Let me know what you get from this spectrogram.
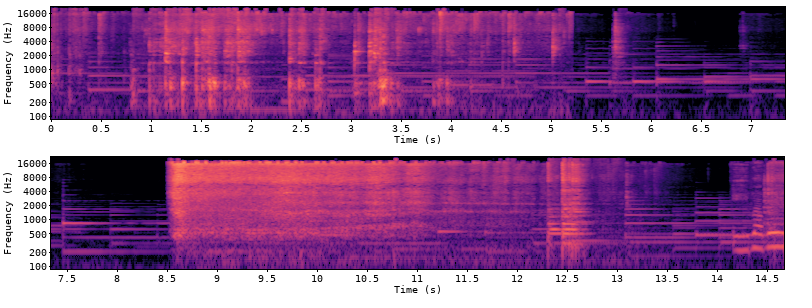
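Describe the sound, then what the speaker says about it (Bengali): Tempering dal: a sudden loud hissing sizzle bursts out as the hot spices hit the lentils and fades over several seconds, preceded by clattering pots and utensils and a soft voice in between. "ডালের যদি বেশ ভালো একটা শব্দ না হয় সম্বাস দেওয়ার সময়, তাহলে ডাল স্বাদ হয় না"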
